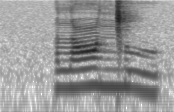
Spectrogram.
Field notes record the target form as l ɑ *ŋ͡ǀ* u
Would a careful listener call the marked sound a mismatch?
no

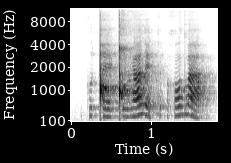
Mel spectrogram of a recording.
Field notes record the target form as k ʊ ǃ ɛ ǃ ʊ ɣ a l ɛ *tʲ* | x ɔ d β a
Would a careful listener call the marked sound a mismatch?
yes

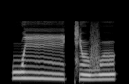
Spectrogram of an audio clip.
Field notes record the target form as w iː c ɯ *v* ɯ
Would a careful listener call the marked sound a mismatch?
no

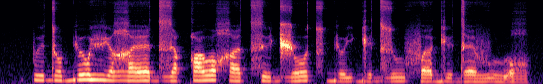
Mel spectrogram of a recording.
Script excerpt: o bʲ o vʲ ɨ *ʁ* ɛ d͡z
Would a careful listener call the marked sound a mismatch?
no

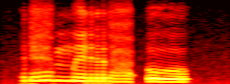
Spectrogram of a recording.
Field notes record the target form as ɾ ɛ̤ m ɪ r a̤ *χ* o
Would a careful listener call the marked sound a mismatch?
yes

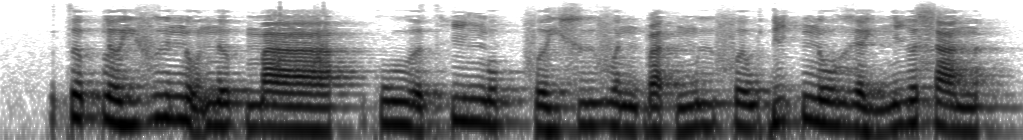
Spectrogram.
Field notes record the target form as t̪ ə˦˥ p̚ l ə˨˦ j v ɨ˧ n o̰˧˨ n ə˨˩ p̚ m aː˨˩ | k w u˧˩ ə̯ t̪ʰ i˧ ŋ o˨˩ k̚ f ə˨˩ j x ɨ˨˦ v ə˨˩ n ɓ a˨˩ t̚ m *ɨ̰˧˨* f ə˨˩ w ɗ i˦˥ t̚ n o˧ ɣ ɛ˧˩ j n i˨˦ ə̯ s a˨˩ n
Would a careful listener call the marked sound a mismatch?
yes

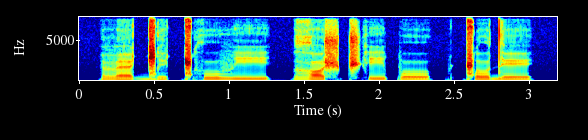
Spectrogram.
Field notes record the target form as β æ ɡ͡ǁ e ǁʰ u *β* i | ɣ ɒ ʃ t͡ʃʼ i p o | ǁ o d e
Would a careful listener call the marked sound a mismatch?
no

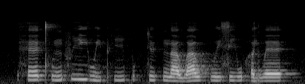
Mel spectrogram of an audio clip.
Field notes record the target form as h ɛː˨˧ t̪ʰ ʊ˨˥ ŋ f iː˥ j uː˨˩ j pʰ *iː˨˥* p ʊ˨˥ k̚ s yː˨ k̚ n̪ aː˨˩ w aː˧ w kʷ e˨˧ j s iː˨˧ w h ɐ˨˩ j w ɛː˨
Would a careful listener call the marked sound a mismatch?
no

